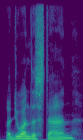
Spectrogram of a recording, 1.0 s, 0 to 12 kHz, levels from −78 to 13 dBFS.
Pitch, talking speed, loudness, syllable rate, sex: 155 Hz, 175 wpm, -16 LUFS, 6.1 syllables/s, male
